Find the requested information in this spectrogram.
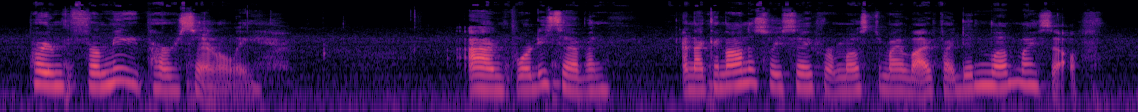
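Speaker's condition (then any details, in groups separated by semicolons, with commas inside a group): Cerebral palsy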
